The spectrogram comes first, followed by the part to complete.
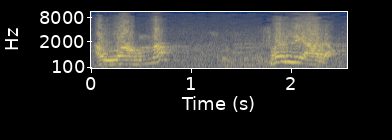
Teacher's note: صلی صاد سے موٹا کر کے نکالے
